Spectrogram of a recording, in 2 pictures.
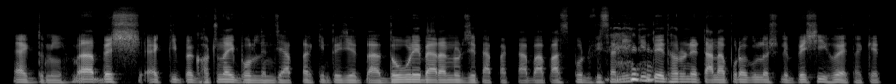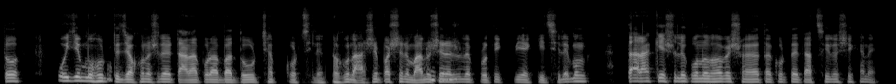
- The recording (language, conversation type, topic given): Bengali, podcast, পাসপোর্ট বা ভিসা নিয়ে শেষ মুহূর্তের টানাপোড়েন কেমন ছিলো?
- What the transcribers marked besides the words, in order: tapping; chuckle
